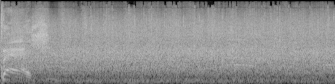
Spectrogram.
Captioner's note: crowd cheers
